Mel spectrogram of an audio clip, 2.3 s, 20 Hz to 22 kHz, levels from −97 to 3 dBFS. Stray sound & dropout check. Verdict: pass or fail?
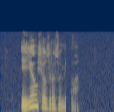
fail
